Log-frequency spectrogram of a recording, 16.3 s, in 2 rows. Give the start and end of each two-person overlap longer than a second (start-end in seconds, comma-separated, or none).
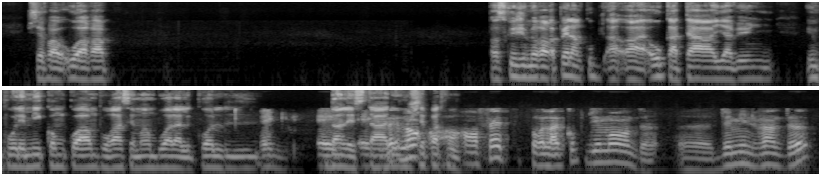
11.4-12.8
